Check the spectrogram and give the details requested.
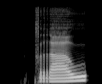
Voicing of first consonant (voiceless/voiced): voiceless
